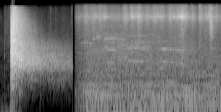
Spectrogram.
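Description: A sudden loud clanging impact sound effect that rings away over about a second and is cut off abruptly, followed by steady outdoor background noise.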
